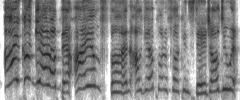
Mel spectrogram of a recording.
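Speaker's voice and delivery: very high, loud indignant self-promotion; worked-up, high-pitched bragging; jealous boasting. Retold or imitated. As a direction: insist you could do it just as well. Acts out jealous boasting to herself.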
